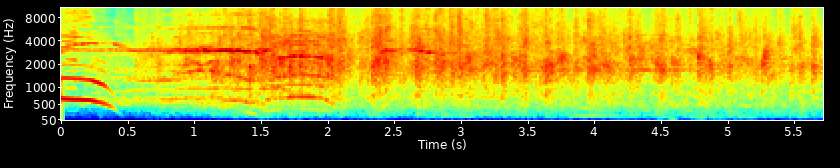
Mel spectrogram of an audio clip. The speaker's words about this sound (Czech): Já uvidím, jak budete tleskat po zítřku takhle.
